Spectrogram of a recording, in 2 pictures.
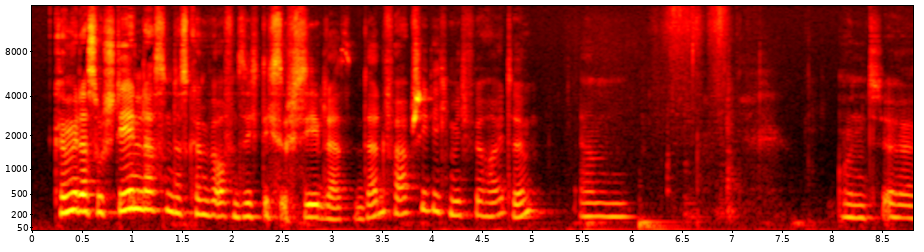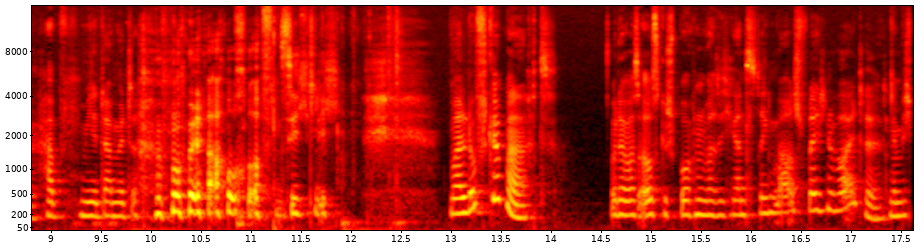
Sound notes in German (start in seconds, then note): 9.9 gelächter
